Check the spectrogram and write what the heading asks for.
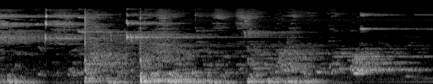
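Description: A basketball hitting the rim and bouncing on a hardwood gym floor, a few sharp thuds in the first second and a half, echoing in a large hall.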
